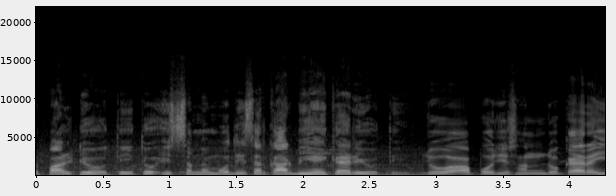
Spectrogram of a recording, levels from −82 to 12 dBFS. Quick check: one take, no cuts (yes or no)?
no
